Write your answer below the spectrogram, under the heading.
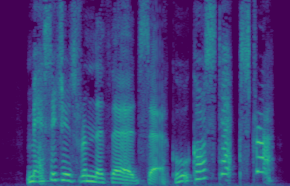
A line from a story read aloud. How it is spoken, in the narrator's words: wheezed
